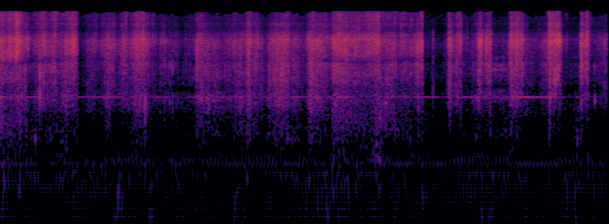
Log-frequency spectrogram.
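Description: Near silence: faint background noise with a few weak, soft ticks.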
